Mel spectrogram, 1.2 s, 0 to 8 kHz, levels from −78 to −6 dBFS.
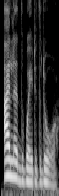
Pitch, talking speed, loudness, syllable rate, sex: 150 Hz, 350 wpm, -19 LUFS, 6.7 syllables/s, female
